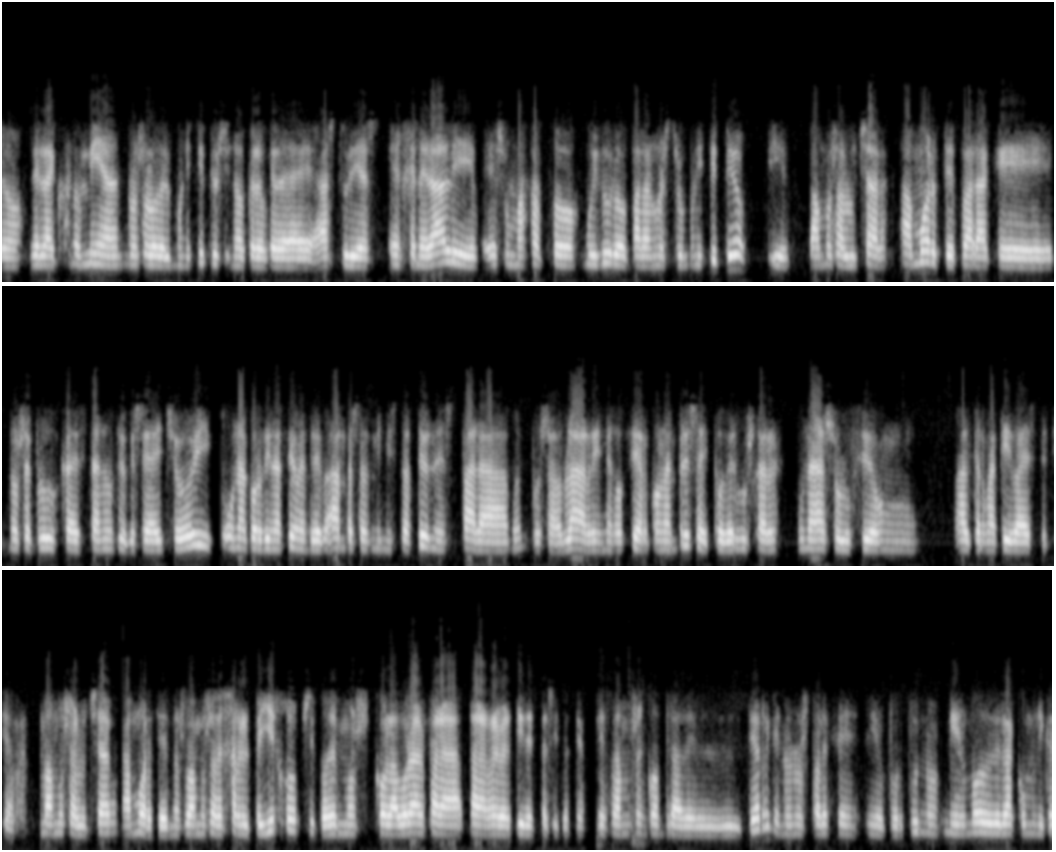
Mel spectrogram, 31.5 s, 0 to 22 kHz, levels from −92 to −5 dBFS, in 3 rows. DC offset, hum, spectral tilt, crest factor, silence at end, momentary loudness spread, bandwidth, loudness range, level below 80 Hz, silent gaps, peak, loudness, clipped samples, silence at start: under 0.1%; none; 0 dB/octave; 16 dB; 0 s; 10 LU; 6 kHz; 4 LU; -76 dBFS; 12.65-12.71 s, 26.91-26.97 s; -4 dBFS; -19 LUFS; under 0.1%; 0 s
